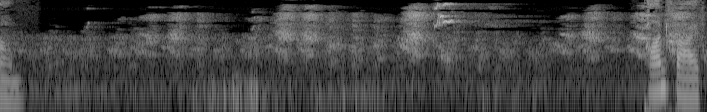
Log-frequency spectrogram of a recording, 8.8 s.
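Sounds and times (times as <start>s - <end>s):
birds cawing: 1.1s - 8.7s.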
